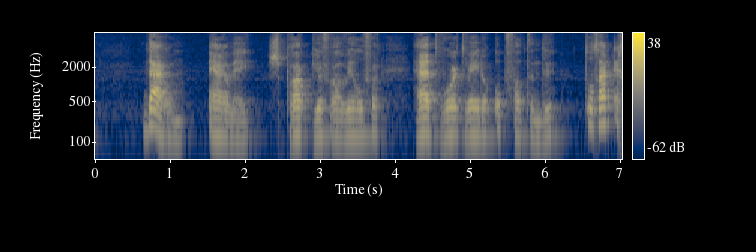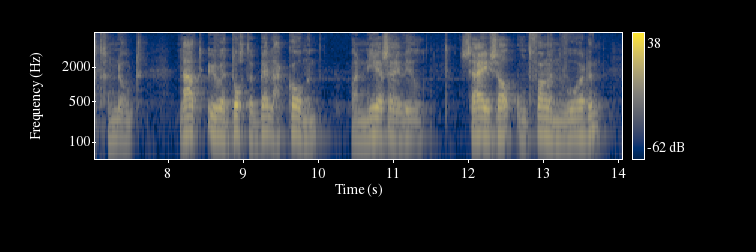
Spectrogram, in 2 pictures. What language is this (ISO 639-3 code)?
nld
